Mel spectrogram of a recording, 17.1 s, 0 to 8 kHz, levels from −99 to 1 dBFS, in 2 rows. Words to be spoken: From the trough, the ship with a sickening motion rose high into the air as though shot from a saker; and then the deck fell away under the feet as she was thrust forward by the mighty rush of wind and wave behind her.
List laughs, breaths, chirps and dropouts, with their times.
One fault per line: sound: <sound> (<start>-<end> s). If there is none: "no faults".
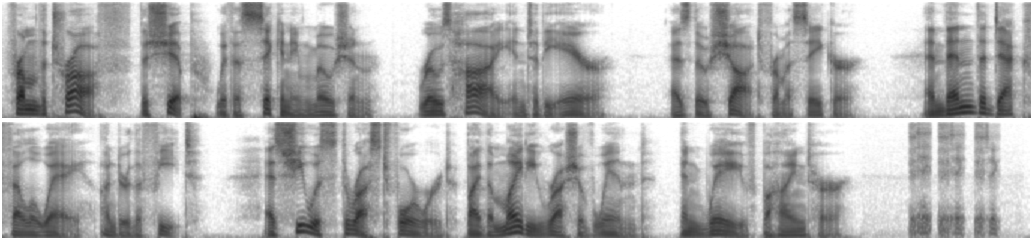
sound: laugh (16.1-16.9 s)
